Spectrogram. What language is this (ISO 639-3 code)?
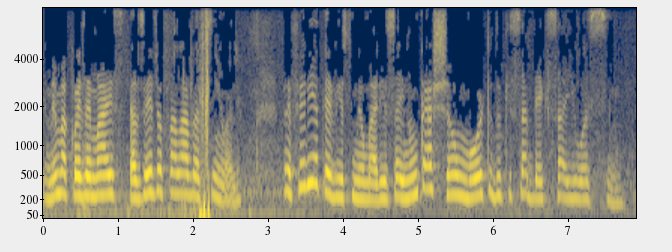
por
